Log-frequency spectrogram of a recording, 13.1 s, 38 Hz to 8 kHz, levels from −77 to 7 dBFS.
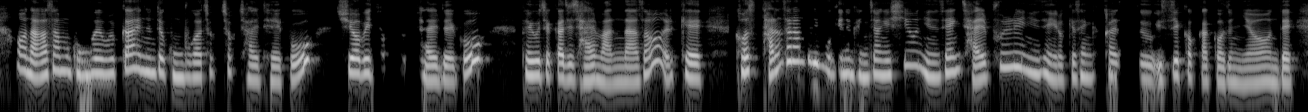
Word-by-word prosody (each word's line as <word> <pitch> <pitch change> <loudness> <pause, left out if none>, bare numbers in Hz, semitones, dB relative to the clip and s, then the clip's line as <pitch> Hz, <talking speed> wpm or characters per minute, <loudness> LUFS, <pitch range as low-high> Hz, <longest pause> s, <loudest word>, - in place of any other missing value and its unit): "어 285 -4 +1
나가서 220 +4 +4
한번 270 -2 0
공부해 230 +1 +2
볼까?" 235 +5 +2
했는데 260 -4 +2
공부가 200 -3 0
척척 250 +4 -11
잘 175 -2 -4
되고 175 - 0 0.2
취업이 240 -1 +3
척척 305 - -27 0.2
잘 170 0 +3
되고 225 - +3 0.4
배우자까지 205 -4 +3
잘 170 +1 -1
만나서 160 - -1
이렇게 190 -7 +1 0.3
겉 255 +1 +4
다른 290 - +1
사람들이 425 -2 +4
보기에는 235 -3 -2
굉장히 220 +1 0
쉬운 345 +7 -6
인생 245 +5 0
잘 180 0 0
풀린 320 0 0
인생 235 -1 0
이렇게 180 +1 -4
생각할 200 +1 -3 0.2
수 180 -2 -2
있을 205 +5 -1
것 200 -3 -5
같거든요. 160 -1 -3
근데 155 0 -1
215 Hz, 370 characters per minute, -20 LUFS, 175-255 Hz, 0.4 s, 나가서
